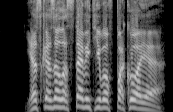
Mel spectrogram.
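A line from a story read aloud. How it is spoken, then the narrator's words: Bark. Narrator (Russian): рявкнул Шарп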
